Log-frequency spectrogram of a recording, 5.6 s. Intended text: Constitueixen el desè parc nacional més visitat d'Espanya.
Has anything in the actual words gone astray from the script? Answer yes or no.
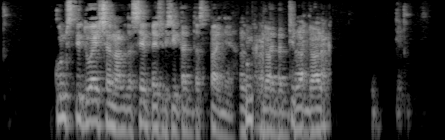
yes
